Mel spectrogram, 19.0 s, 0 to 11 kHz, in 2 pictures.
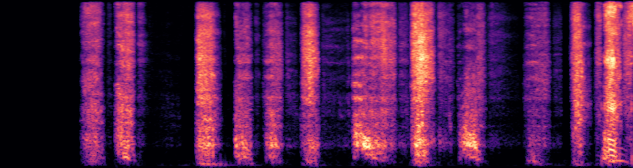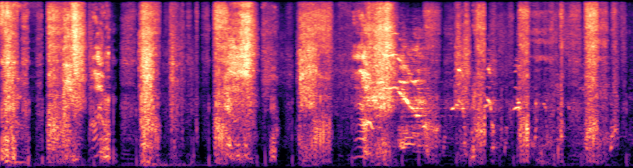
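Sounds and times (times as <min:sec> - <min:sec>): creature grunts and growls: 0:09.1 - 0:10.1.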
